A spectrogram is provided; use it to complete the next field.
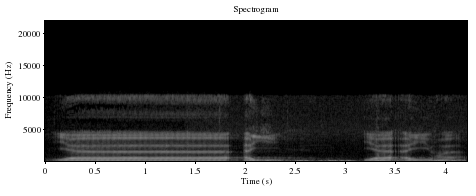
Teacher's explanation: ya dibaca dengan 4 atau 5 harakat, mak wajib muttasil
